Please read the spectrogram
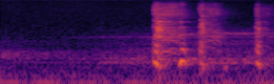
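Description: A sick woman coughing three times in quick succession, starting about a second in.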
